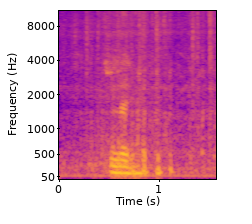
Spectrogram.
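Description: Domestic pigeons coo at feeding time, a short low burst followed by a couple of softer throaty pulses, close by, with no one talking.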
